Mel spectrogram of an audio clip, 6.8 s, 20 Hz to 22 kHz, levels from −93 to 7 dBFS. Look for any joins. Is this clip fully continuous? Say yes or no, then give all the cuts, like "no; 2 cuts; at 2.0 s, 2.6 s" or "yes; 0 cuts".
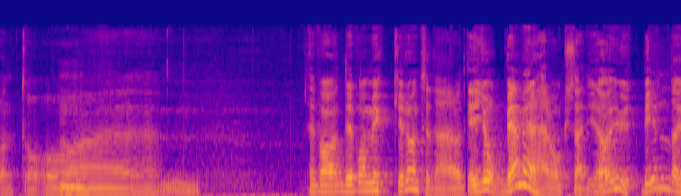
no; 2 cuts; at 4.6 s, 5.9 s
